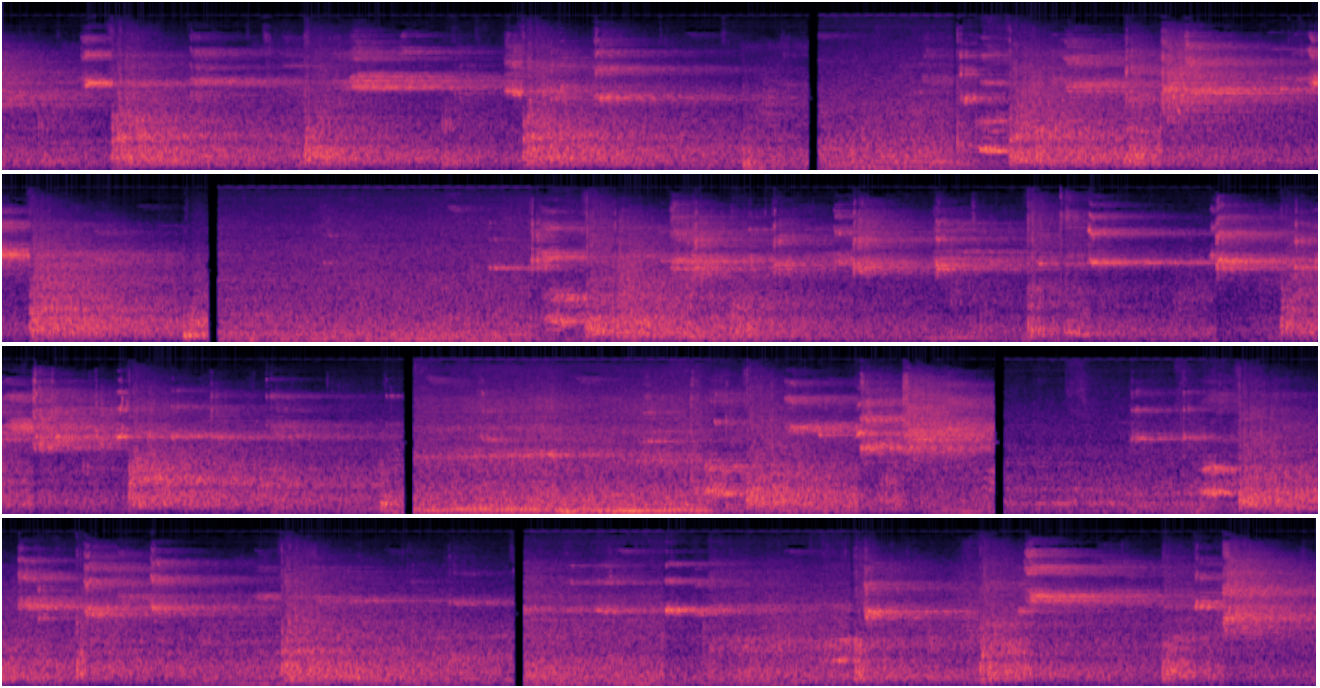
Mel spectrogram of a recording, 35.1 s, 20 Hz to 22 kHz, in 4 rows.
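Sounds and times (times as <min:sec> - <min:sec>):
tennis balls bouncing: 0:00.0 - 0:05.2, 0:06.1 - 0:10.2, 0:12.0 - 0:20.3, 0:21.8 - 0:24.0, 0:25.1 - 0:35.0
tennis balls hit by rackets: 0:00.0 - 0:05.2, 0:06.1 - 0:10.2, 0:12.0 - 0:20.3, 0:21.8 - 0:24.2, 0:25.1 - 0:35.0.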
